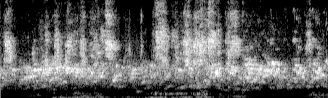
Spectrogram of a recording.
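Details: During mating and breeding, budgerigars give a busy, bright warble of quick chirps and squeaks, dense and continuous throughout, with faint low rustles below.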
